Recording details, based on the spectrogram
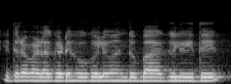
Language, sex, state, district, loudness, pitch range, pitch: Kannada, male, Karnataka, Bidar, -14 LUFS, 170-175 Hz, 170 Hz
